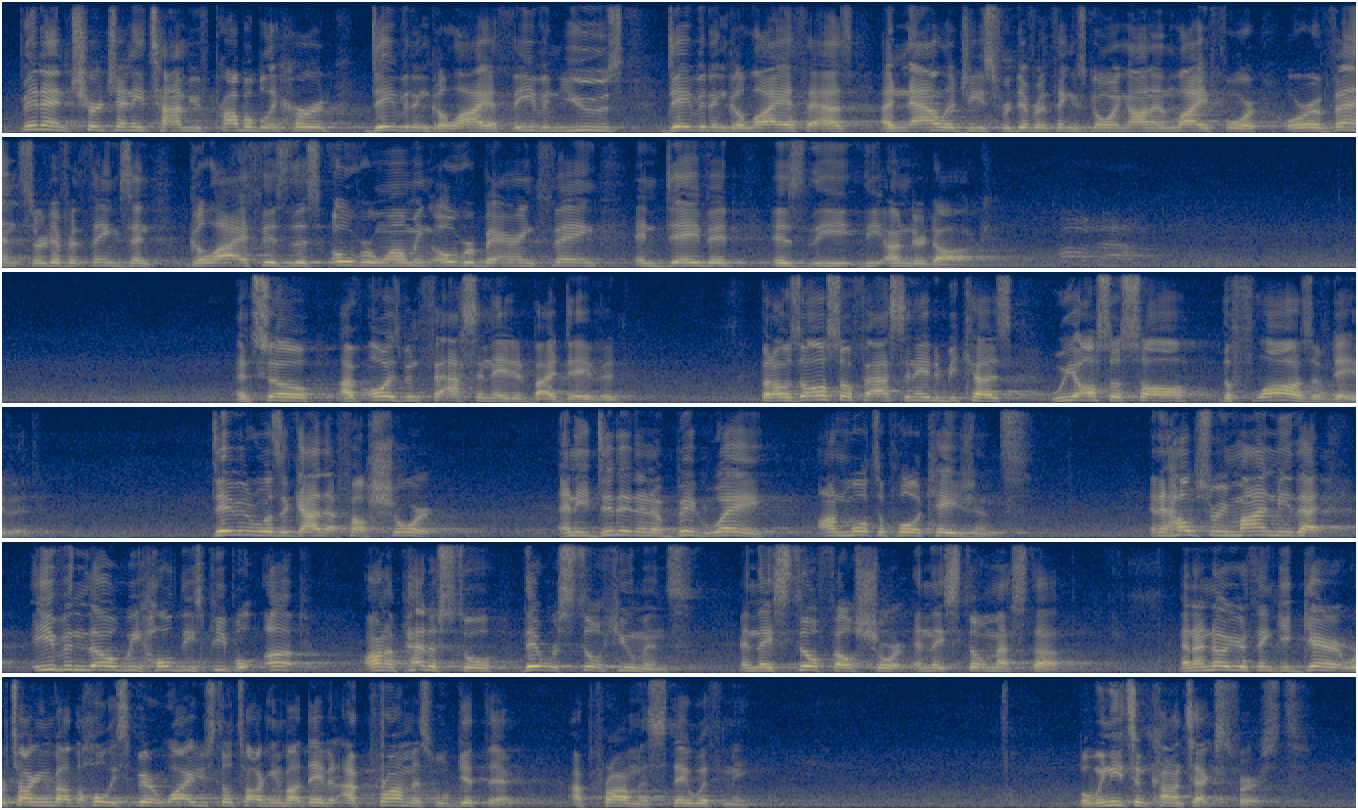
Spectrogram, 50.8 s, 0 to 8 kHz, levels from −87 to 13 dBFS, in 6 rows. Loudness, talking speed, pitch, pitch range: -21 LUFS, 175 wpm, 190 Hz, 180-210 Hz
